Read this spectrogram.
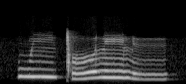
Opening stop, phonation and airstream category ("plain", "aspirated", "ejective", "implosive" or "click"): click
